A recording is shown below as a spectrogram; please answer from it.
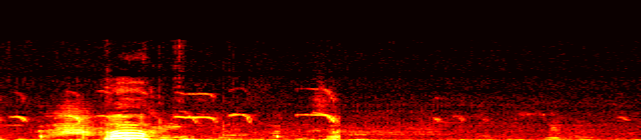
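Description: A chicken clucking a few times in the first second or so, with small birds chirping high and faint.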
